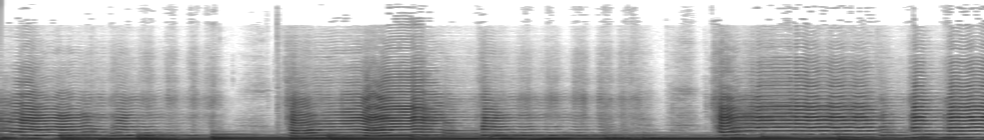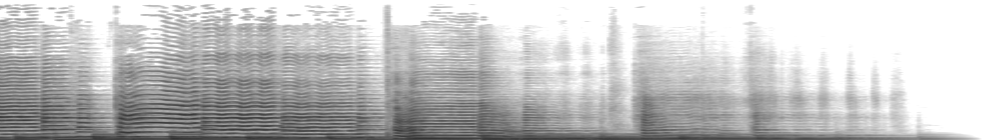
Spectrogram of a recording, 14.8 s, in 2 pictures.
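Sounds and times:
saxophone in a sax and piano duo: 0.0 - 14.2
piano in a sax and piano duo: 0.0 - 14.6.

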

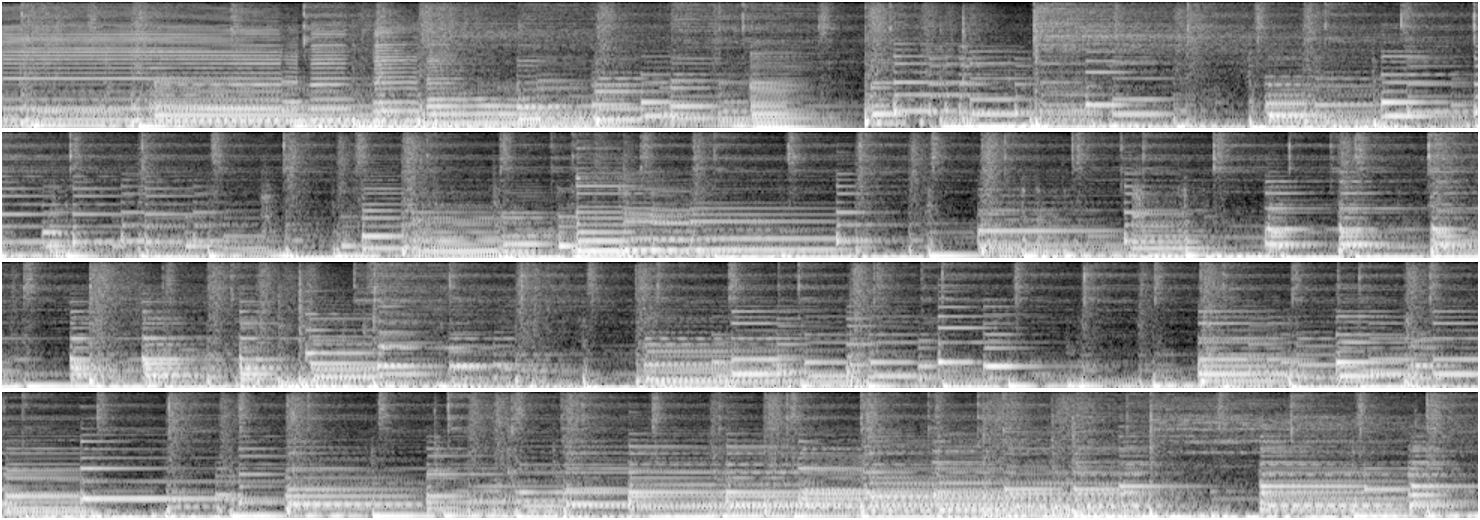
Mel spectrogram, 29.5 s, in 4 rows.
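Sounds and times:
jazz quartet playing in a studio: 0.0 - 29.5.

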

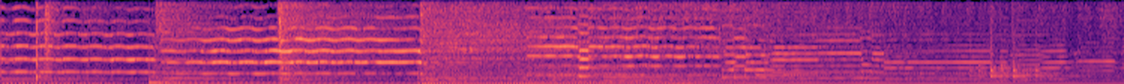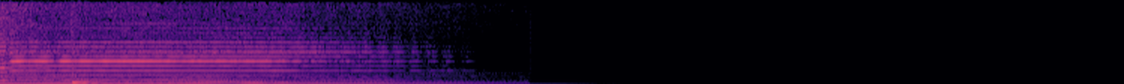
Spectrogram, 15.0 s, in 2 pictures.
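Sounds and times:
jazz quartet with violin: 0.0 - 10.6.

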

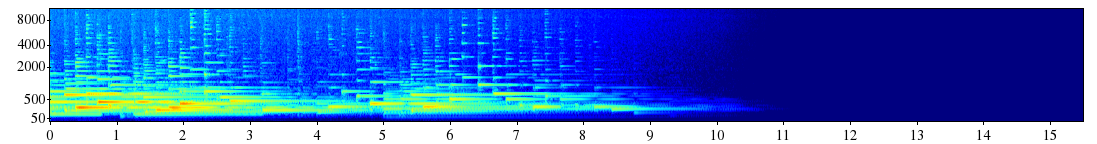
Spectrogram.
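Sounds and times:
harp playing: 0.0 - 9.9.

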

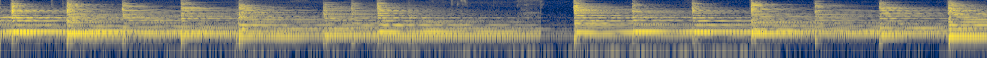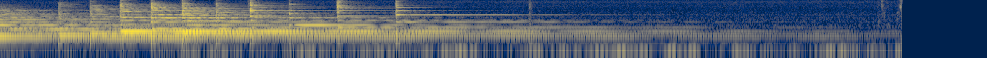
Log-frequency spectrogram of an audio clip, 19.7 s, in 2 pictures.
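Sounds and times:
hammered dulcimer: 0.0 - 17.4.

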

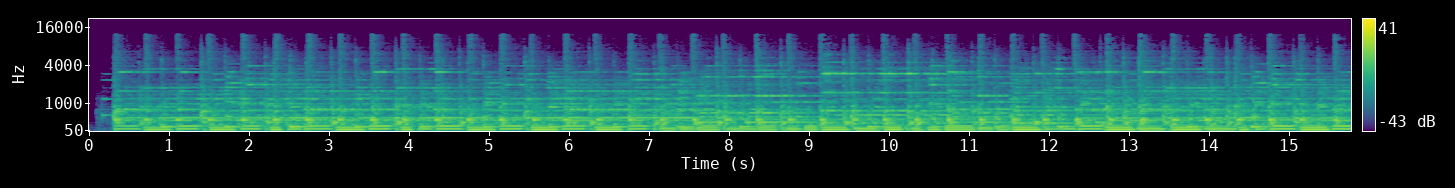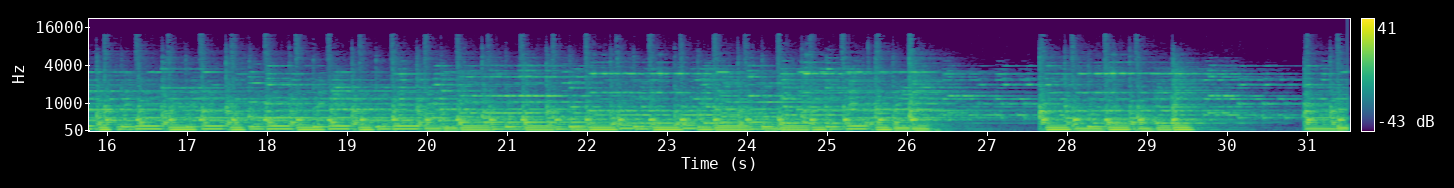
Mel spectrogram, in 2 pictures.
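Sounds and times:
steel pan band playing: 0.1 - 31.5.

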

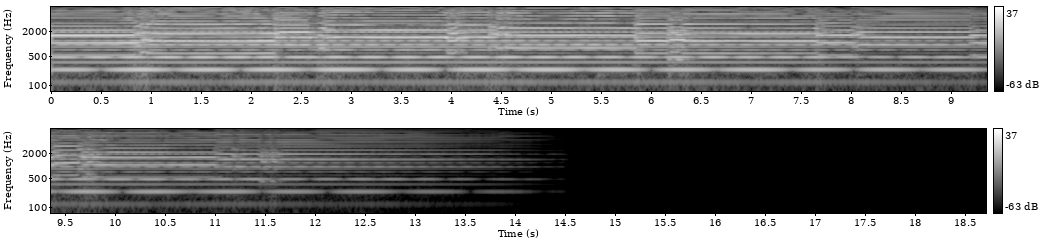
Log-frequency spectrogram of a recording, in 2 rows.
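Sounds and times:
Highland bagpipes: 0.0 - 14.5.

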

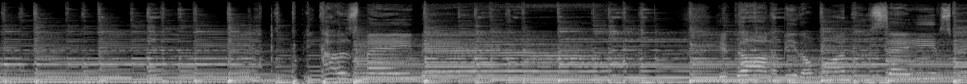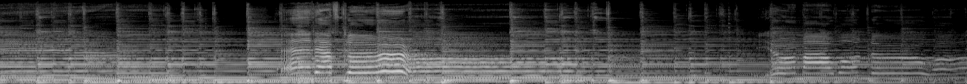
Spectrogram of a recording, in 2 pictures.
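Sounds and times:
acoustic guitar: 0.0 - 19.3
pop singer singing solo: 3.2 - 11.4, 12.5 - 15.8, 17.3 - 19.3.

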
